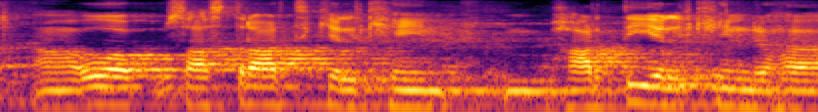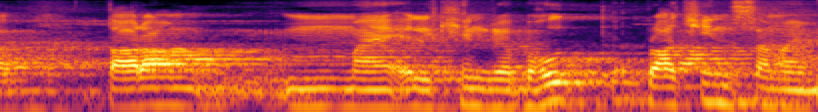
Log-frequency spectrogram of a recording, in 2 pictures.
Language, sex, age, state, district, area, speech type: Maithili, male, 18-30, Bihar, Saharsa, rural, spontaneous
